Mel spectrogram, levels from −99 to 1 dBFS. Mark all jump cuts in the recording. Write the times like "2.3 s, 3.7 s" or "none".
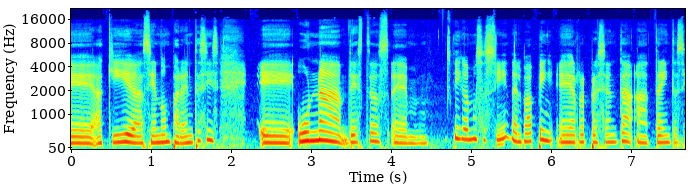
4.8 s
